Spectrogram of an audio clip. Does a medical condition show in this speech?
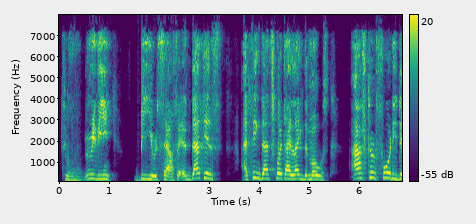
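Yes: cerebral palsy; lifelong.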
